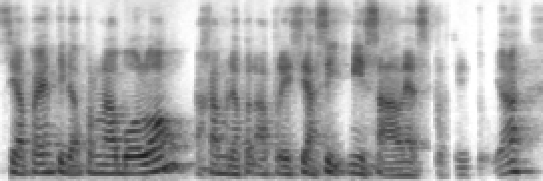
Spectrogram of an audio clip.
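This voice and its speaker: A woman's voice: extremely low pitch, fast, lo-fi sound. A woman trainer teaching a storytelling workshop for children's ministry. She speaks instructively, addresses her listeners often and acts out short examples. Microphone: video call.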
